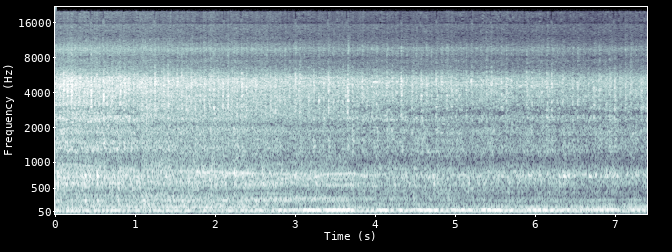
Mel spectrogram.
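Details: 1960 Grumman Olson curbside van, dragged from a field, radiator topped up with water; deep, steady idle holding an even beat without stumbling. Normal idle.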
